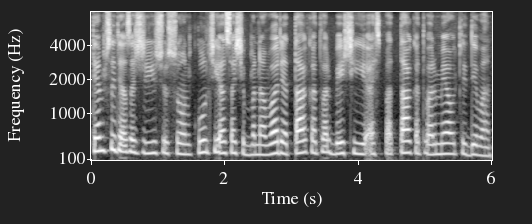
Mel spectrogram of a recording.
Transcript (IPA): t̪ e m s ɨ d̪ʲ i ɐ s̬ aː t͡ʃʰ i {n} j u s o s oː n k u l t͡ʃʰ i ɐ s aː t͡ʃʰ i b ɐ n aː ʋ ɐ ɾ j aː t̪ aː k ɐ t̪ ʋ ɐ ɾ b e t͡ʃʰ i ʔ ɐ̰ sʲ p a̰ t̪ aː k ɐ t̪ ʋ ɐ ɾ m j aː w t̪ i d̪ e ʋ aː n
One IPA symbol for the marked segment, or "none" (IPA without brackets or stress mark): none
